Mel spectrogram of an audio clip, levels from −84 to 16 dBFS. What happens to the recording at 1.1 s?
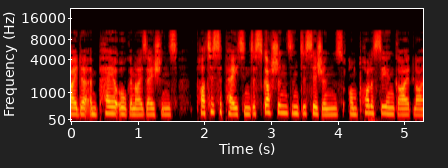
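At 1.1 s the speech carries the same Vorbis compression damage heard throughout: nothing above 10.6 kHz, and hissy, grainy treble with roughened tones. This is likely heavy low-bitrate coding, around 31 kbps, that lowers the cut-off and replaces fine high-frequency detail with noise.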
